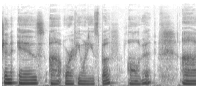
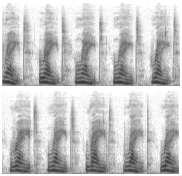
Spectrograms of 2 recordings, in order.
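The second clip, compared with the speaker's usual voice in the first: bright, pleasant, nice voice. Demonstrating repeated listener responses for practice, in a nice bright voice. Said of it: "in that nice bright voice".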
